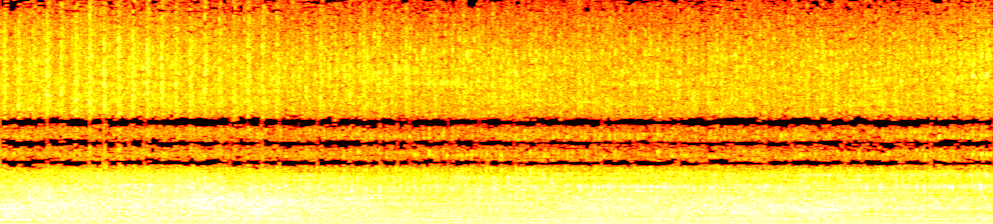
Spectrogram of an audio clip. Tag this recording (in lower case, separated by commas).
engine, vehicle, motor vehicle (road)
